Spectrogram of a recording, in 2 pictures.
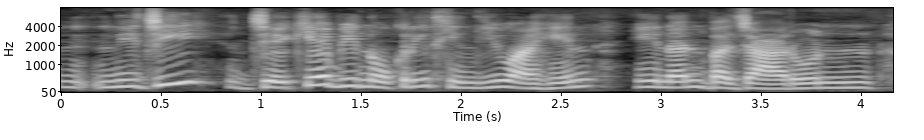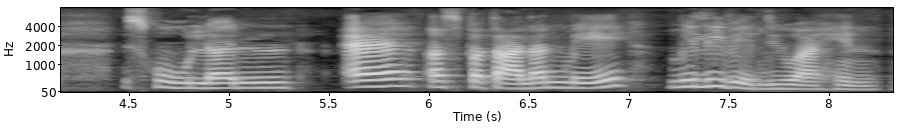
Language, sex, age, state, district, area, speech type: Sindhi, female, 30-45, Delhi, South Delhi, urban, spontaneous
